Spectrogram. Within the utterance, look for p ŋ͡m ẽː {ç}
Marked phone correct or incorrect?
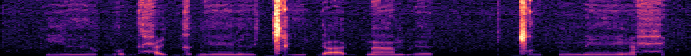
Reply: incorrect: ħ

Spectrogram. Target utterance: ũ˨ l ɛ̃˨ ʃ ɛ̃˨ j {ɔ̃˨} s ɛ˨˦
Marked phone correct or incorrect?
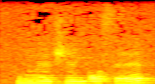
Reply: incorrect: ɔ˨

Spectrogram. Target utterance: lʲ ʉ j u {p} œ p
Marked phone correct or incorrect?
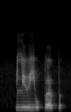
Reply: correct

